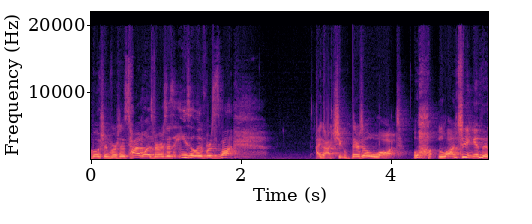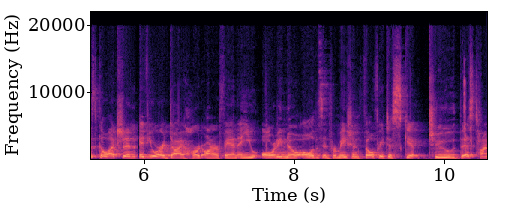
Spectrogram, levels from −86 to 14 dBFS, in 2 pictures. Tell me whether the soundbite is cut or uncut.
uncut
